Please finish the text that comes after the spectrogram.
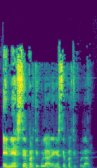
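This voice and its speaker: A man's voice: fairly low pitch, animated, quick pace, fairly bright tone, husky. A man from El Salvador, answering interview questions in a conversational, explanatory way with frequent tag questions. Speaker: interview guest, coffee event organizer.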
